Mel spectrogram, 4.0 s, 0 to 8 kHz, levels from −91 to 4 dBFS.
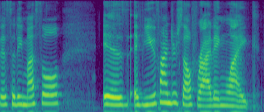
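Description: No technical faults are audible.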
